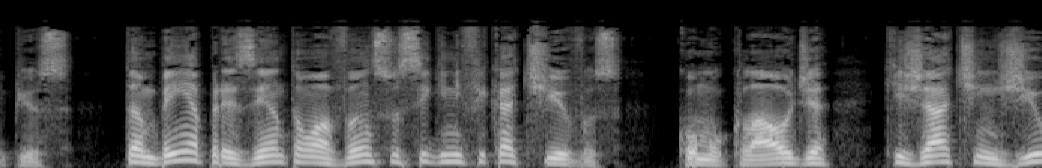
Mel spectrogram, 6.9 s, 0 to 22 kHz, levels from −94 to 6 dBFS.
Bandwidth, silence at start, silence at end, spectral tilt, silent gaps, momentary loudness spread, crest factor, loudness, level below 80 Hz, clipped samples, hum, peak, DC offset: 12 kHz; 0 s; 0 s; -5.5 dB/octave; none; 11 LU; 16 dB; -18 LUFS; -48 dBFS; under 0.1%; none; -2 dBFS; under 0.1%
